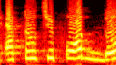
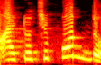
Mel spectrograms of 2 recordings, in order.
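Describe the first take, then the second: First: পদ্ম said with a plain oral vowel, no nasal; পদ্ম without nasalisation; plain padma. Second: পদ্ম with the first vowel nasalised, as with chandrabindu; পদ্ম with a chandrabindu nasal; nasalised padma. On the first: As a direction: say পদ্ম clean, no chandrabindu sound. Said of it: "একটাতে চন্দ্রবিন্দু বসে না". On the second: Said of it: "একটাতে চন্দ্রবিন্দু বসে". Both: Shown as a demonstration.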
